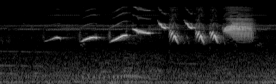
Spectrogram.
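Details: Pure Tui Tui song of a Double-collared seedeater coming out of molt: several rising whistled notes climbing in pitch, then a rapid run of short descending buzzy notes ending in a harsh burst.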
